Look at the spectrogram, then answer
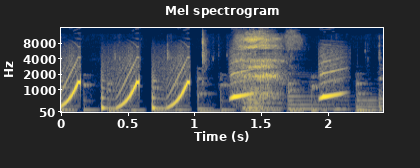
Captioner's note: sigh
